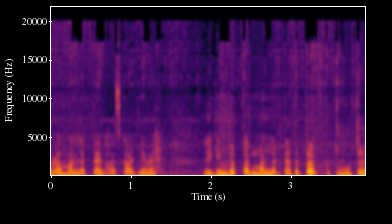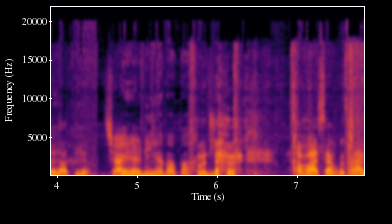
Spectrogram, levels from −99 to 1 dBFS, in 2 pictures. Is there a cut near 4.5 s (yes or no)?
yes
